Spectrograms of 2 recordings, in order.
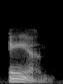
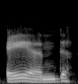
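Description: First: The word ends on n without d. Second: The word ends with a d sound. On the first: "you tend to drop the plosive" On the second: "and becomes"

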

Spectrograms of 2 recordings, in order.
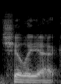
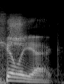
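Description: First: It uses the church Latin pronunciation. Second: It uses the classical Latin pronunciation. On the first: "That would be church Latin, not classical Latin" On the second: "In classical, it's C?"

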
